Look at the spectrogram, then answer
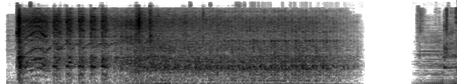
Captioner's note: engine starting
